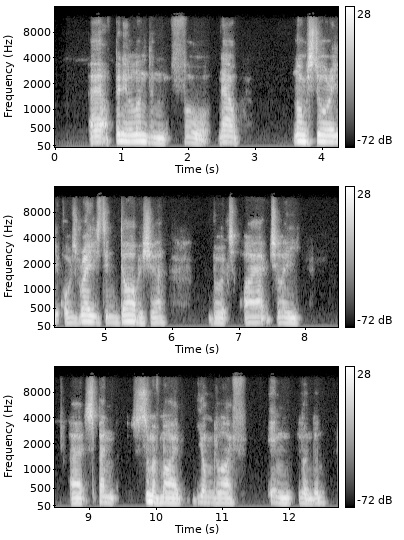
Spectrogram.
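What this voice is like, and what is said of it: English Derbyshire accent. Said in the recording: “a Derbyshire accent ... it's plainly not a North London accent.”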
